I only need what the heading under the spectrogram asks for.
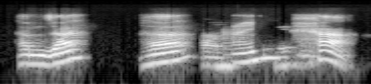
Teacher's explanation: ha itu di tengah tenggorokan dia bersama ain ya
